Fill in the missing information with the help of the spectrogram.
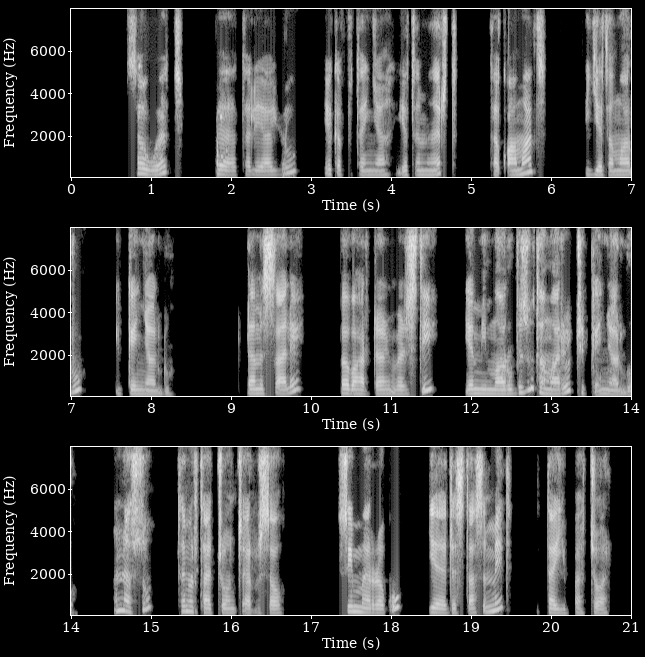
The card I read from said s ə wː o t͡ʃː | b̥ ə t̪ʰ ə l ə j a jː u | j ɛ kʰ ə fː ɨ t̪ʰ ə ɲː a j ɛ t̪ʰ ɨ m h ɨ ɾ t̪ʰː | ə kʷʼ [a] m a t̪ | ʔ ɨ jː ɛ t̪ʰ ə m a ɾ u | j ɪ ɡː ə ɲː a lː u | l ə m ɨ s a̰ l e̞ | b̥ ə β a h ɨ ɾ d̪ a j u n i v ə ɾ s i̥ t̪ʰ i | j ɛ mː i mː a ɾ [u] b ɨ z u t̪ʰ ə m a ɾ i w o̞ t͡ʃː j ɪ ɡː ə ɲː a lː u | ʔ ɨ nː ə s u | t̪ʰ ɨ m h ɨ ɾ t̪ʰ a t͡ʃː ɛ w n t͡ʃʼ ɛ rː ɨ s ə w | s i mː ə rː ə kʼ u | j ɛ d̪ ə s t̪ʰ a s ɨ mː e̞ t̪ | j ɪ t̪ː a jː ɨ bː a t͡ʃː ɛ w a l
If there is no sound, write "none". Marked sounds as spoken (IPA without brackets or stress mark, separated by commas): a, u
